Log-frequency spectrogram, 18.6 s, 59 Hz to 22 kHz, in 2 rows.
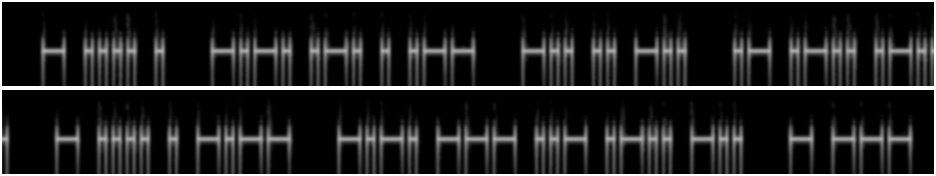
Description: Morse code, heard as a keyed tone, about 17 wpm, 700 Hz. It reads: THE CREW DID ALL THEY COULD TO
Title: Sentences from Top 1500 Words 17wpm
